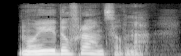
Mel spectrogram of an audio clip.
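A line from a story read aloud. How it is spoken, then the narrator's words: Displeased droning through door. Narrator (Russian): Недовольным тоном гудел в закрытую дверь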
